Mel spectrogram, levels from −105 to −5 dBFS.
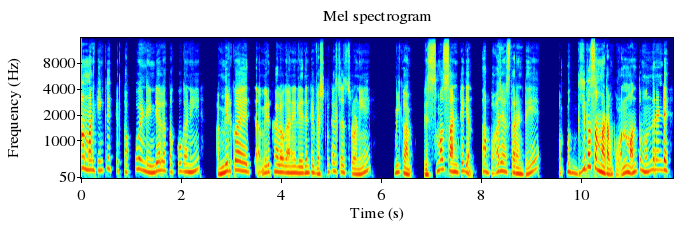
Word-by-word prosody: మనకి 240 -1 +2
ఇంకా 240 +4 -10
ఇక్కడ 230 -5 -12
తక్కువండి. 225 +3 -3
ఇండియాలో 225 +5 +1
తక్కువగానీ, 195 0 -2 0.5
అమెరికా 205 +10 +3
అయిత్ 200 -2 -1 0.2
అమెరికాలో 185 +1 0
గాని 170 -1 +2
లేదంటే 170 +2 0
వెస్టర్న్ 185 +8 -3
కల్చర్స్‌ 190 -5 -5
లోని 135 +3 0 0.6
మీకు 185 -2 -3
ఆహ్, 130 - +1 0.3
క్రిస్మస్, 200 - +1
అంటే 190 +3 0
ఎంత - - -14 0.2
బా - - -6
చేస్తారంటే! 155 -8 0 0.6
ఒక 160 - -12 0.3
బీభత్సమన్నమాట. 260 - +6 0.3
1 160 - +1
మంత్ 210 +7 +1
ముందు 225 +6 -1
నుండే, 245 -1 +3
190 Hz, 135 wpm, -25 LUFS, 170-230 Hz, 0.6 s, బీభత్సమన్నమాట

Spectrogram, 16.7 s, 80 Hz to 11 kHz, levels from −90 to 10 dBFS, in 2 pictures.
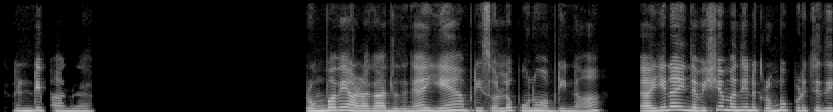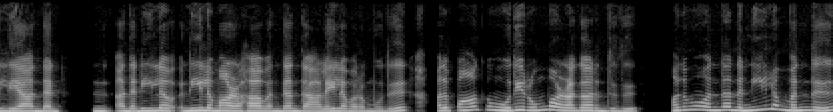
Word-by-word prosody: கண்டிப்பாங்க. 240 -3 -1 2.2
ரொம்பவே 285 +6 +4
அழகா 240 0 +3
இருந்ததுங்க. 225 -1 +1 0.3
ஏன் 280 +3 +4
அப்பிடி 260 -2 -3
சொல்ல 235 +3 -1
போணும் 260 +1 +2
அப்டின்னா, 215 -2 -3 0.6
அ - - +4 0.2
ஏன்னா 335 +3 +3
இந்த 290 -2 +3
விஷயம் 320 +5 -1
வந்து 300 0 +2
எனக்கு 275 -3 -1
ரொம்ப 255 +4 +2
புடிச்சது 265 -1 -3
இல்லியா? 225 0 +2
அந்த 225 0 +1 0.7
அந்த 230 0 +1
நீல 250 +2 +2 0.3
நீலமா 260 0 +3
அழகா 240 0 +2
வந்து 225 +1 -1
அந்த 230 -1 0
அலையில 225 +2 0
வரம்போது, 215 +1 -4 0.4
அதை 270 - +1
பார்க்கும் 330 +1 -3
போதே 280 +3 +2
ரொம்ப 310 +4 -2
அழகா 270 0 +2
இருந்துது. 230 -3 -3 0.4
அதுவும் 335 +5 -4
வந்து 300 +1 -1
அந்த 295 -2 +1
நீலம் 370 +3 -4
வந்து 285 0 +1
255 Hz, 135 wpm, -23 LUFS, 230-290 Hz, 2.2 s, ரொம்பவே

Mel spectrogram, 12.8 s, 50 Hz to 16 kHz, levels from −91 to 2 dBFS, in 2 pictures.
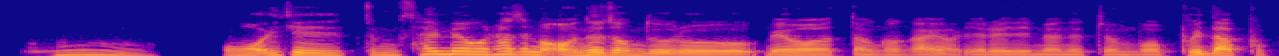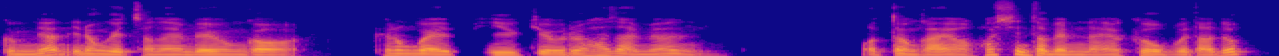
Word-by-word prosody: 음. 130 -5 -5 0.3
어 130 +1 +2
이게 140 -1 +3
좀 135 0 -5
설명을 185 +2 +4
하자면 180 -2 +5
어느 115 +11 +6
정도로 110 -8 +2
매웠던 100 0 0
건가요? 90 +5 -3
예를 95 +1 -2
들면은 95 -1 -4
좀 90 -2 -6
뭐 90 -1 -3
불닭볶음면 115 -5 +2
이런 110 - -1
거 95 - +1
있잖아요 90 +1 -5
매운 95 +1 0
거. 85 -2 0 0.3
그런 115 0 -4
거에 105 -3 +2 0.2
비교를 105 +1 -2
하자면 105 -7 -4 0.8
어떤가요? 95 -3 -2
훨씬 170 +1 -2
더 - - +2
맵나요 90 -1 -2
그거보다도? 95 - -1
105 Hz, 325 characters per minute, -23 LUFS, 95-130 Hz, 0.8 s, 어느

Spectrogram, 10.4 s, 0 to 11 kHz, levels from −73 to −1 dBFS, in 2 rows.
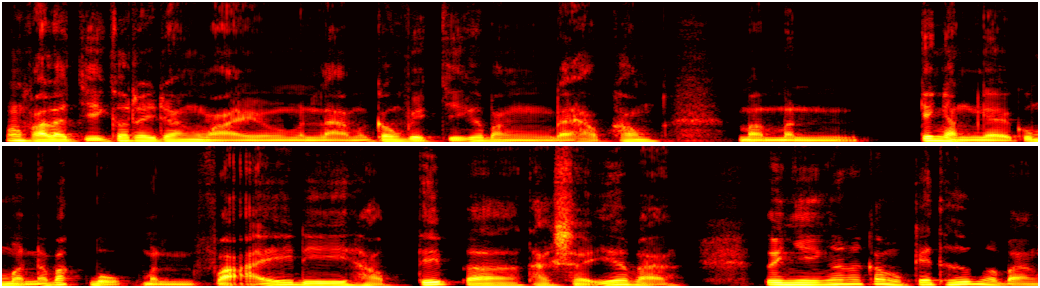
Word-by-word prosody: Không 155 -1 +1
phải 115 -1 +5
là 125 - +5
chỉ 95 -3 -1
có 140 +7 +1
đi 130 -2 +3
ra 115 -1 +1
ngoài 85 -5 -1
mình 85 0 -3
làm 90 +1 -4
công 120 +2 +1
việc 100 -3 0
chỉ 95 -2 -2
có 135 - +1
bằng 85 -8 -4
đại 85 - -2
học 90 -1 -7
không, 110 -2 -2 0.4
mà 90 - 0
mình 85 -2 -2 0.3
cái 155 - +6
ngành 110 -10 +3
nghề 90 -3 +2
của 115 - -3
mình 110 -6 0
nó - - -1
bắt 155 +1 -1
buộc 85 -3 -3
mình 85 -2 -3
phải 140 +6 +1
đi 120 -4 +2
học 100 -3 -6
tiếp, 165 +3 +6
à, 105 -5 0
thạc 100 -4 -5
sĩ 125 - 0
á 155 - +4
bạn. 95 - -3 0.5
Tuy 155 0 +6
nhiên 150 0 +5
á, 170 - +3
nó 175 0 +1
có 185 -1 0
một 135 -7 -1
cái 160 0 +2
thứ 165 +4 +2
mà 175 - -1
bạn 95 0 -4
105 Hz, 280 wpm, -20 LUFS, 90-135 Hz, 0.5 s, cái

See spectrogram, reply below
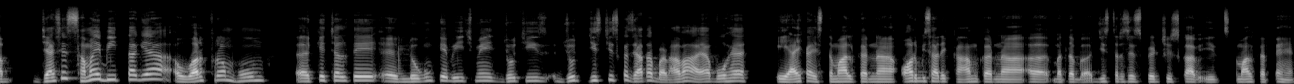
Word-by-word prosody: अब 125 -1 -4 0.3
जैसे 155 - +2
समय 240 -5 +4
बीतता 220 +1 0
गया 235 +2 +2 0.2
वर्क 130 +8 +5
फ्रॉम 205 0 -1
होम 180 +3 -2 0.3
अ, 145 - +3
के 145 +7 -1
चलते 185 0 +3
अ, 150 -5 -1
लोगों 140 +6 -1
के 180 +1 +1
बीच 155 0 -5
में 170 -5 -5
जो 150 +4 -2
चीज़ 165 -2 -7
जो 155 +8 -1
जिस 185 -1 -2
चीज़ 205 -1 -5
का 210 - 0
ज़्यादा 145 +2 +2
बढ़ावा 115 +4 +2
आया - - +3
वो 140 +1 0
है 155 0 +1 0.3
एआई 125 0 +5
का 150 - +3
इस्तेमाल 130 0 +2
करना 125 -2 +1
और 145 +1 +5
भी 150 - -5
सारे 140 -1 +2
काम 120 +2 -1
करना 120 -2 0
अ, 120 0 0
मतलब 120 -1 -2
जिस 135 0 -7
तरह 140 -3 -6
से 135 +2 -3
स्प्रेडशीट्स 125 0 -4
का 130 - +1
अभी 115 - -3
इस्तेमाल 120 +2 -2
करते 120 +3 -4
हैं। 105 -4 -5
140 Hz, 220 wpm, -24 LUFS, 125-180 Hz, 0.3 s, वर्क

